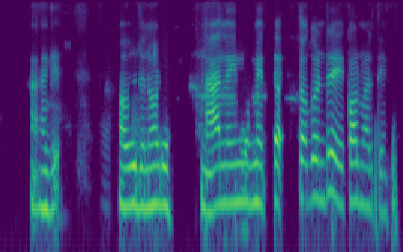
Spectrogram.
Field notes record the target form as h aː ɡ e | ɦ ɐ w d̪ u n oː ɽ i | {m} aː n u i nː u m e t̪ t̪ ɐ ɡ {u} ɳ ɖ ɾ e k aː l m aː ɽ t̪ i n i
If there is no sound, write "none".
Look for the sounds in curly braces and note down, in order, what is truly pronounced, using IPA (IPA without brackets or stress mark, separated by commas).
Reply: n, o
